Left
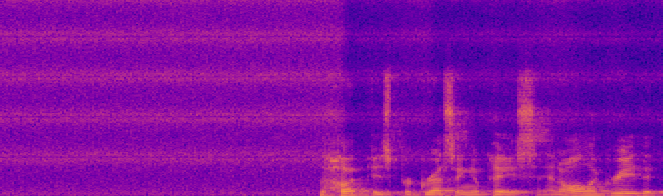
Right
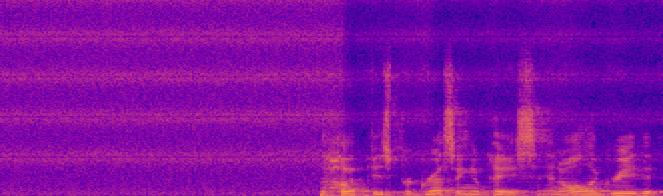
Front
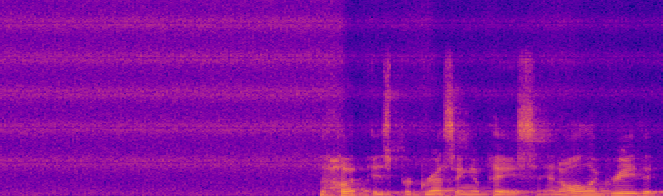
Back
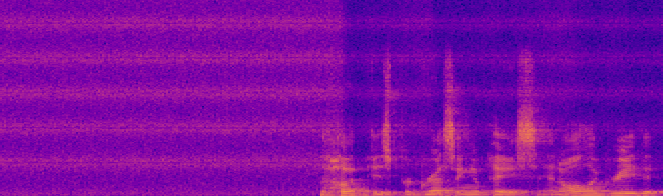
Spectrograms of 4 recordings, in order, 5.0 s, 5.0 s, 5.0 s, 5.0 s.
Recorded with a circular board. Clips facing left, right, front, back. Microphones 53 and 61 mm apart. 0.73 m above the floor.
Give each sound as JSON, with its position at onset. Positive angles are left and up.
{"t": 2.4, "sound": "a man speaking", "azimuth_deg": 30, "distance_m": 1.1}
